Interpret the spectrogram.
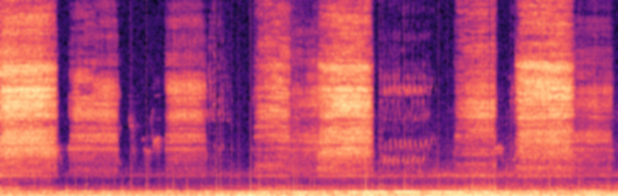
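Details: A barn owl mother grooms her tiny chicks in a monitored wild nest box in Israel; a run of breathy hisses includes a quieter chittering, ticking passage midway, and soft scratching sounds are heard throughout.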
